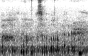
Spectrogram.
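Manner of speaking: quick soft whisper. Real, not acted. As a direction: murmur it while doing makeup. Whispered makeup chat.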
